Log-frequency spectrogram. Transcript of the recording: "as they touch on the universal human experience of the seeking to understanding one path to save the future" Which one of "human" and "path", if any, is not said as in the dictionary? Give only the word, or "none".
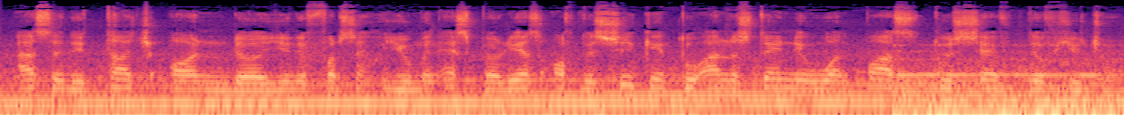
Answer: path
